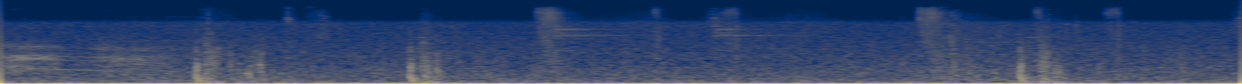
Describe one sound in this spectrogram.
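Stone building pieces knock dully as they are pulled down, a few times.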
